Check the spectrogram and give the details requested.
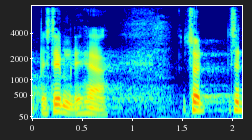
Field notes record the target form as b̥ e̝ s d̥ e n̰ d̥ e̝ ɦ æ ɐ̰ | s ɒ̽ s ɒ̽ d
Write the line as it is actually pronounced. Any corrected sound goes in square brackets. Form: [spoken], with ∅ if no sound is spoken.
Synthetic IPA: b̥ e̝ s d̥ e [m̰] d̥ e̝ ɦ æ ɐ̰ | s ɒ̽ s ɒ̽ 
